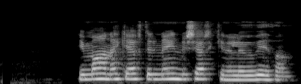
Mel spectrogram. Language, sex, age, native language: Icelandic, female, 14, Icelandic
